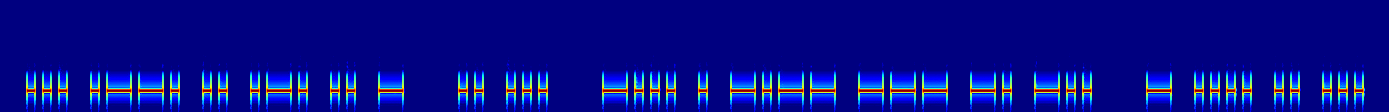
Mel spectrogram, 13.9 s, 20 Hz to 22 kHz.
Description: Morse code, heard as a keyed tone, about 14 wpm, 700 Hz. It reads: SPIRIT IS BEYOND THIS
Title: Sentences from Top 1500 Words 15wpm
